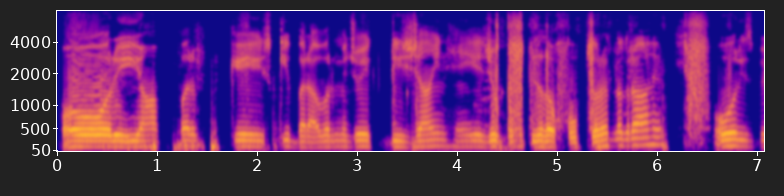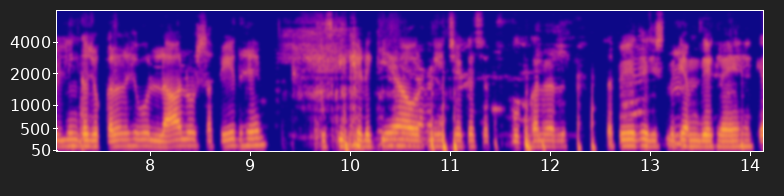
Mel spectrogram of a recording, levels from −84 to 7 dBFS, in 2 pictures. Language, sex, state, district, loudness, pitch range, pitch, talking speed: Hindi, male, Uttar Pradesh, Jyotiba Phule Nagar, -17 LUFS, 125-135 Hz, 125 Hz, 195 wpm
